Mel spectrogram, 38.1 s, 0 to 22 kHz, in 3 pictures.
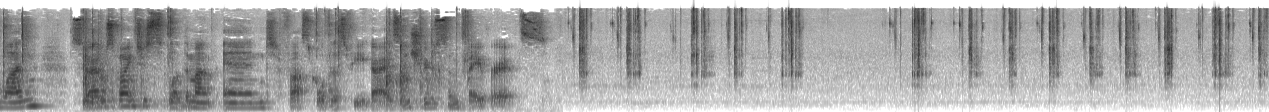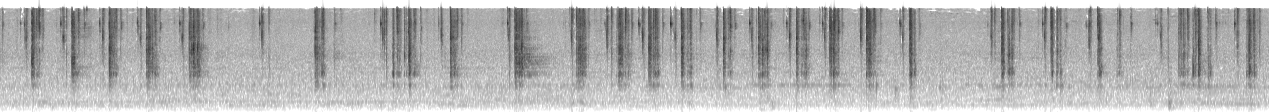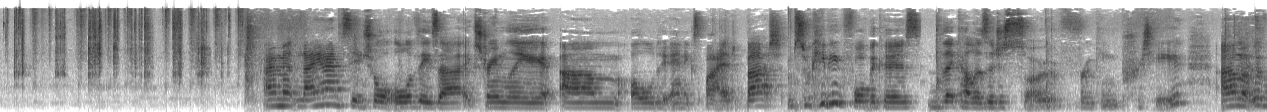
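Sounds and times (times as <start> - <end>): plastic tubes clicking and clattering: 3.1 - 4.8, 5.7 - 8.1, 8.9 - 22.0, 22.6 - 28.2.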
